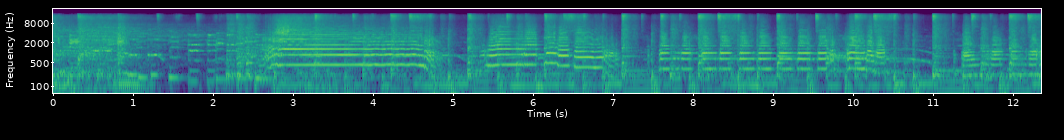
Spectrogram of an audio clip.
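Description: Live rock band playing, with a brass lead holding long notes over guitar, bass and drums. The lead holds one long note a few seconds in, then plays a run of shorter notes and another long held note.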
